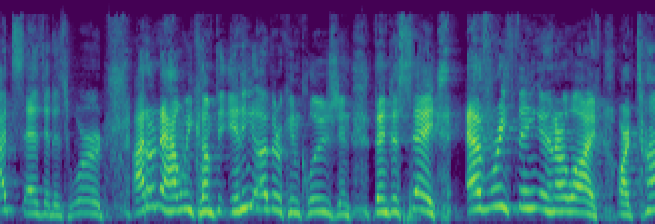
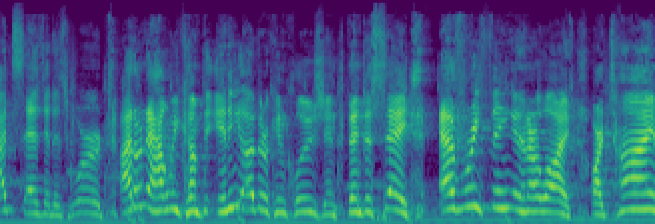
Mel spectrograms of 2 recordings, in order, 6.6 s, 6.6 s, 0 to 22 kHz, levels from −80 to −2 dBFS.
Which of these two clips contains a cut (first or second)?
second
